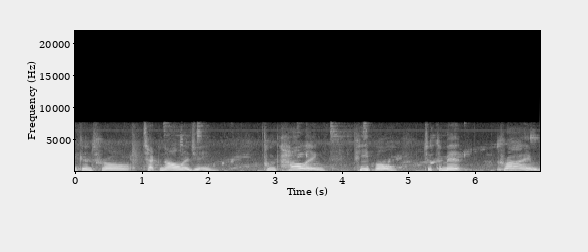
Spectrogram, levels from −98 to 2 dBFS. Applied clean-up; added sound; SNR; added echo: none; none; none; none.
